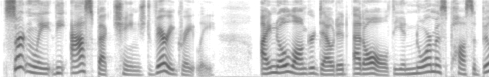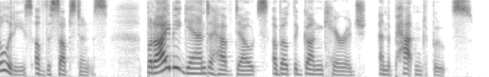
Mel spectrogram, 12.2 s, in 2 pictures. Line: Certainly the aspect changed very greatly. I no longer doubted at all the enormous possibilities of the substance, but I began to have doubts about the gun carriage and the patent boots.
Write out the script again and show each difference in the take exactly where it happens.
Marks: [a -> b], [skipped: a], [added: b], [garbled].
Certainly the aspect changed very greatly. I no longer doubted at all the enormous possibilities of the substance, but I began to have doubts about the gun carriage and the patent boots.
